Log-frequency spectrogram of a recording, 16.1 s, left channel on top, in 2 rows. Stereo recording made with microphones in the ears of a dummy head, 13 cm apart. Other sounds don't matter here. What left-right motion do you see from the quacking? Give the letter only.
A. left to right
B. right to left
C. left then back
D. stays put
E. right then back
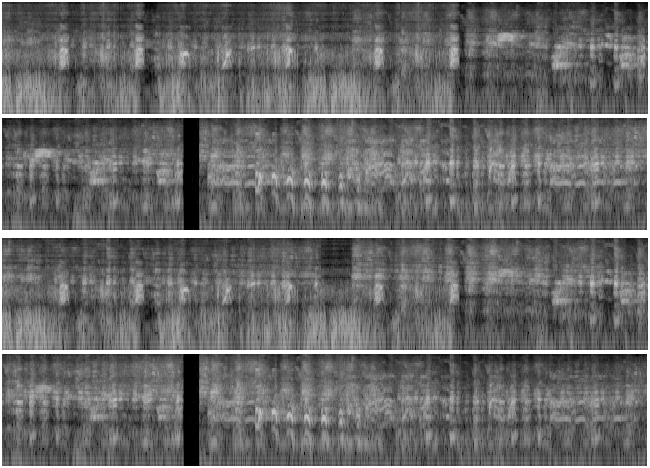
B.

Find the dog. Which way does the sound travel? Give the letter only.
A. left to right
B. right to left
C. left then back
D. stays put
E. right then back
D.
